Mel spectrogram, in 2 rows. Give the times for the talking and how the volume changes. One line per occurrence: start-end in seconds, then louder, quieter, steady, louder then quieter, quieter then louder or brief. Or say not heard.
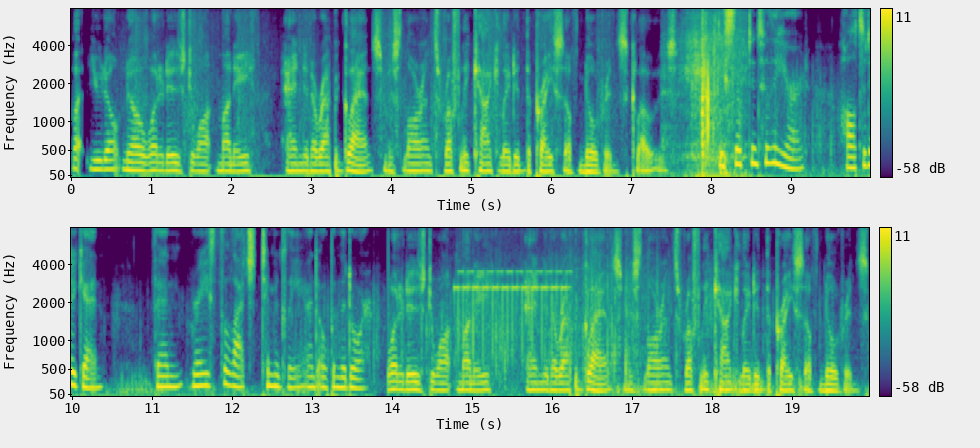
0.0-19.9 steady.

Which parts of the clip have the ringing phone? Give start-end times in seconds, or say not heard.
14.8-16.3.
